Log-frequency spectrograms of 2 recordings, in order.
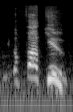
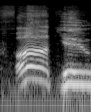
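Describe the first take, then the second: First: Put-on pitched high like a loud young kid; a young boy's high mock taunt. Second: A hint of Southern country drawl on "Fuck you"; lightly drawled Southern country cuss. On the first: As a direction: toss out "fuck you" high and sharp, kid-style. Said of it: "you got a lot of voice when you're kids". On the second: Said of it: "But it be in a country drawl like".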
